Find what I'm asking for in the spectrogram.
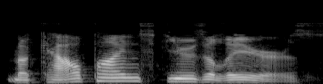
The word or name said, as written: mcalpines fusiliers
